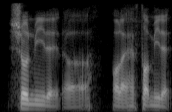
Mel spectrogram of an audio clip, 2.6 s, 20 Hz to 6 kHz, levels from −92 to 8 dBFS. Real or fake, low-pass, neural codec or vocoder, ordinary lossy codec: real; 5.4 kHz; none; MP3, 48 kbps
